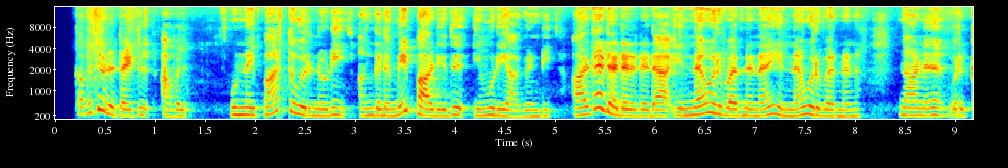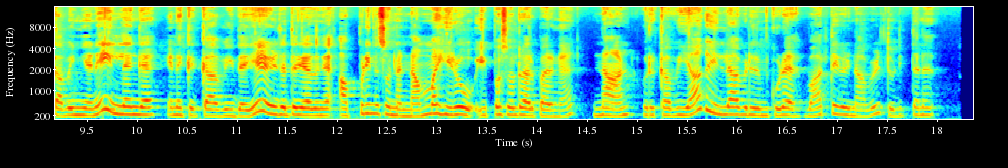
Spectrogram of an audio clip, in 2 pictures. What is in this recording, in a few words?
Tamil, Female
